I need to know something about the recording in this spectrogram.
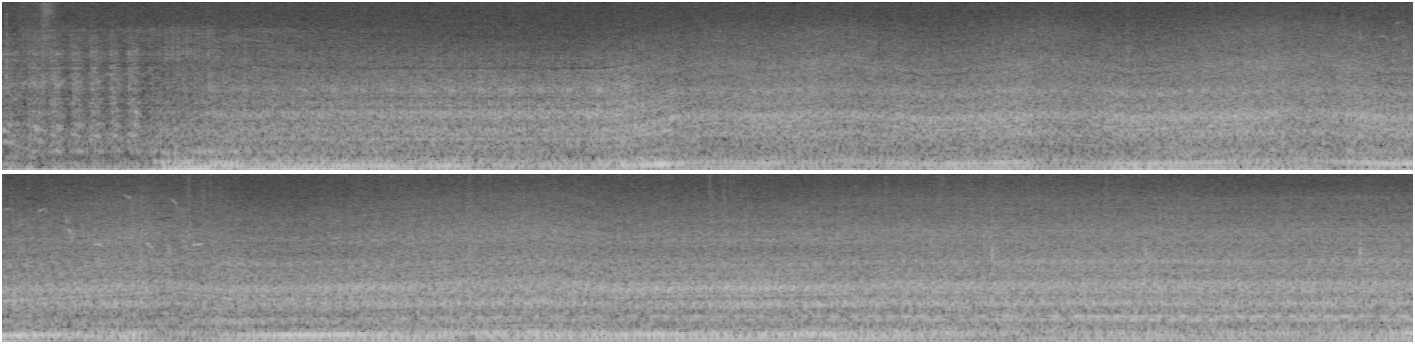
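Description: A tractor engine rumbles steadily as the tractor drives.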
